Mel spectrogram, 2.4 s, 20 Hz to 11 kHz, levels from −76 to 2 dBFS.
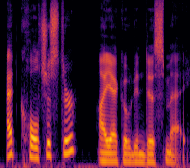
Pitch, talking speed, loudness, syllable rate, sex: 140 Hz, 150 wpm, -17 LUFS, 5.3 syllables/s, male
